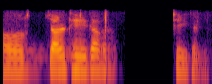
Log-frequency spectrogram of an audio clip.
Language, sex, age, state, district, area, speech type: Punjabi, male, 30-45, Punjab, Fatehgarh Sahib, rural, conversation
